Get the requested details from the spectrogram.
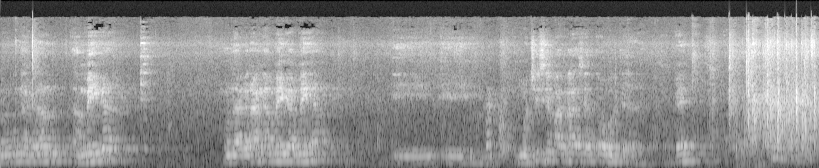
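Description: A man speaks steadily through a microphone and loudspeakers.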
